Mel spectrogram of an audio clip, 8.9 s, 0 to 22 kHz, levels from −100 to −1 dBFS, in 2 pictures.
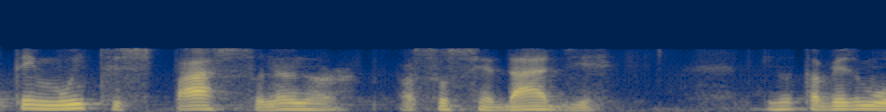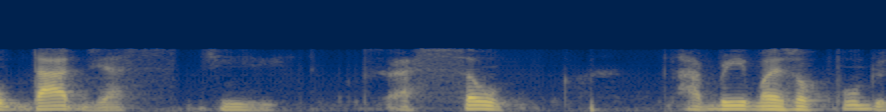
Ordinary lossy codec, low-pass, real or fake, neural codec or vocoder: none; 3.6 kHz; fake; codec, 16 kHz, 1 kbps, X-Codec, HuBERT features, trained on LibriSpeech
